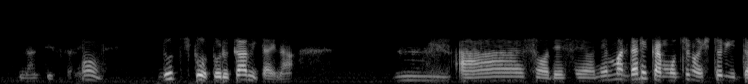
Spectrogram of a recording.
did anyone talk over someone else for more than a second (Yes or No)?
No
